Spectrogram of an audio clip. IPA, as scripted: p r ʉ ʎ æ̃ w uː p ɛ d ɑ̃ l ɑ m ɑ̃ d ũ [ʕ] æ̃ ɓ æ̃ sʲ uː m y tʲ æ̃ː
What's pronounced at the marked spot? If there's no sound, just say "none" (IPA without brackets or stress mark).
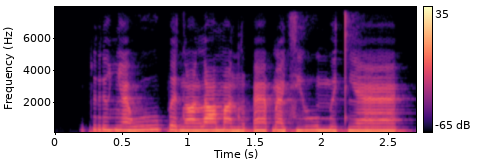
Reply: ʔ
